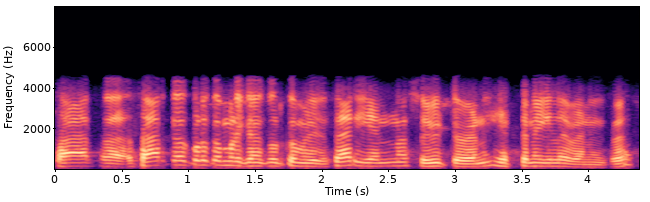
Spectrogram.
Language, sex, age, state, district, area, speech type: Tamil, male, 60+, Tamil Nadu, Tiruchirappalli, rural, conversation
